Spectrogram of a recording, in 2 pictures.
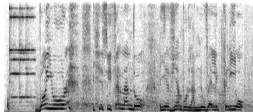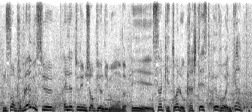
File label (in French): spot joue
